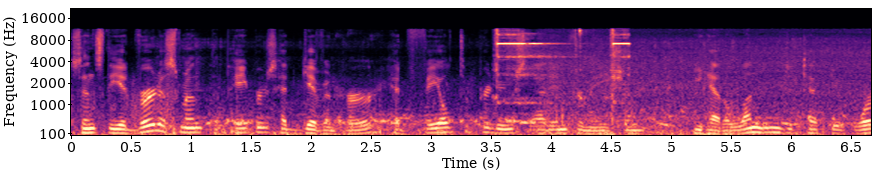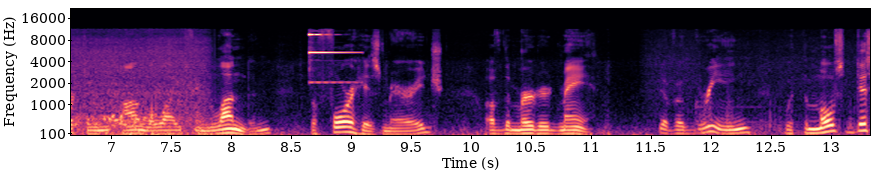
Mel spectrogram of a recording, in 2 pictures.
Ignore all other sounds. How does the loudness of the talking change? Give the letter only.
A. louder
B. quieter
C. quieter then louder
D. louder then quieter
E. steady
E.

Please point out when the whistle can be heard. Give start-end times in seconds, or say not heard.
not heard.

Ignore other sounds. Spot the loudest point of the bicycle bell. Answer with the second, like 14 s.
4 s.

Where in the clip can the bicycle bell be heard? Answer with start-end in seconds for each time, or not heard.
3.5-4.7, 8.7-9.1.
